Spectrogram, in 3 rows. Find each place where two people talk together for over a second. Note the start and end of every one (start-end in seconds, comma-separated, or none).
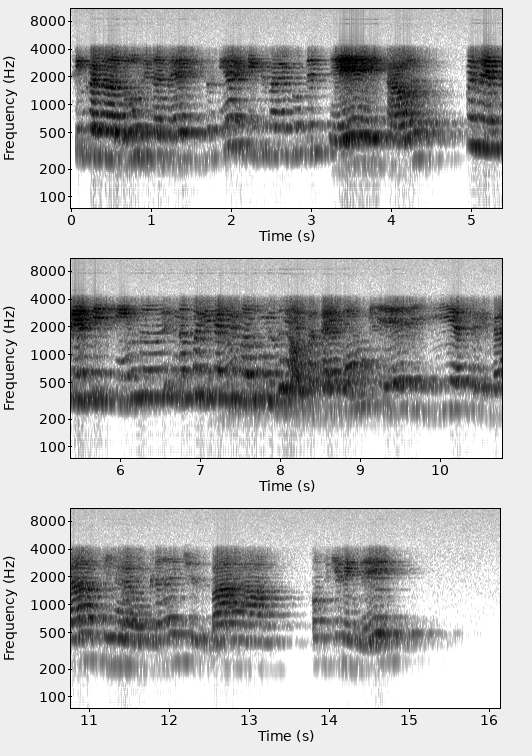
7.0-9.0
